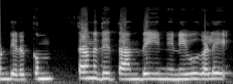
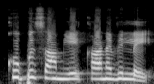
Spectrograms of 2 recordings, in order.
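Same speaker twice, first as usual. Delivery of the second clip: ordinary delivery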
